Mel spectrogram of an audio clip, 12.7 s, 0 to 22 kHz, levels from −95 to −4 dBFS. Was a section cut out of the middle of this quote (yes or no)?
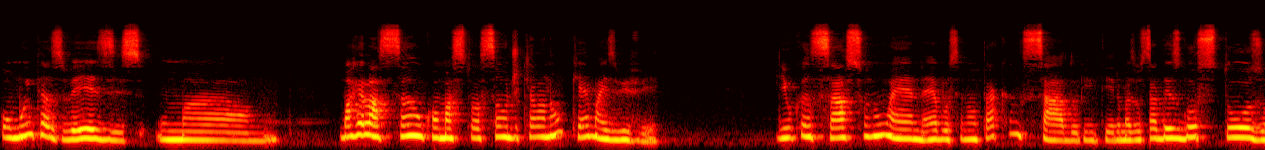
yes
